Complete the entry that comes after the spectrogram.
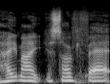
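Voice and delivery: drawn-out, slow, high, mocking, teasing jeer. Retelling a cricket sledge by an English player: imitating a player taunting. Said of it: "just ripping into him".

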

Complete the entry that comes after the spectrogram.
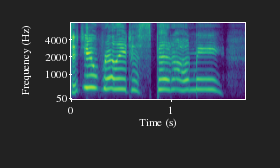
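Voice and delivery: very high, very loud, shrill freaked-out cry. Retelling a story, voicing the woman who was spat on: retelling a freaked-out reaction. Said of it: "of course she freaked out".

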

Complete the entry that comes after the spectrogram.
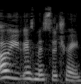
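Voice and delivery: play-acted, totally casual, breezy, matter-of-fact tone. Retelling what she said when they arrived for the train: retelling a casual remark. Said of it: "She said it so just like regular".

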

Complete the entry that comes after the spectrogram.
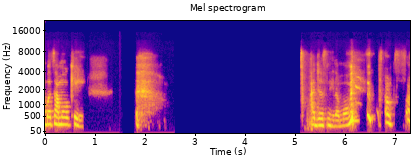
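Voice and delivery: emotional, laughing through it. Telling a story of waiting for a father, pausing: emotional, laughing through it. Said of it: "it's emotional".

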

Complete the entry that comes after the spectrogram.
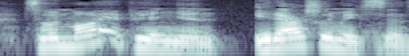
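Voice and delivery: voice cracking mid-sentence, breaking high. Speaker giving an opinion on a team's quarterback deal, voice cracking. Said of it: "Sorry for that voice crack there".

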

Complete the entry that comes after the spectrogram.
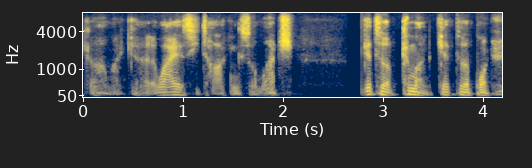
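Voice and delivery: put-on impatient wrestler voice. Voicing a wrestler's impatient thoughts: R-Truth impatient reaction. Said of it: "R-Truth is sitting there just being like".

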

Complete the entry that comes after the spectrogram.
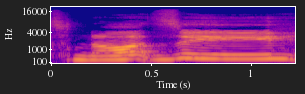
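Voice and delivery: high whimpering with the Z drawn out. Storyteller voices Layla as she mutely shakes her head, whimpering. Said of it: "and then just kind of whimpers".

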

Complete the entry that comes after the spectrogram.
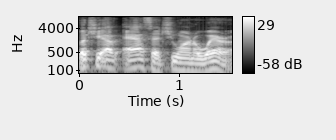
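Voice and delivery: plain reading voice

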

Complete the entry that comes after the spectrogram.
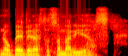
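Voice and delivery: wrestling promo style delivery. Quoting a wrestler's Dusty Rhodes impression from a promo: Dusty Rhodes impression. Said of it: "his Dusty impression, when he goes".

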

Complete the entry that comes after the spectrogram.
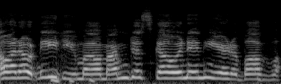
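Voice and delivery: put-on child hollering in a loud, high yell. A mother retells what he said coming back down the hallway, retelling a yell. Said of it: "he's yelling".

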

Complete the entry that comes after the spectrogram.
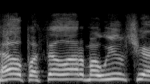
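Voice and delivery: high, loud, all-out scream. Telling how the man in the wheelchair made a distraction: imitating someone screaming for help. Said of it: "he starts screaming".

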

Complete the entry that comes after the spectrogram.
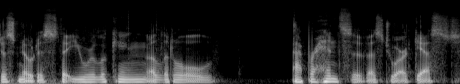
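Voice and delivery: quiet low voice. Speaking discreetly to a fellow character, keeping voice low. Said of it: "I'm gonna like try to be discreet and keep my voice low".

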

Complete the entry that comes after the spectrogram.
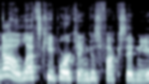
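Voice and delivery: plain

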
